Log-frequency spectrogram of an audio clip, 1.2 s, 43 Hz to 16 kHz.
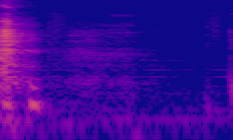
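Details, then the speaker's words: A 23-year-old woman with a bad cold that has affected her voice makes one short, sharp burst of air, a sneeze or small cough, followed by quiet room sound. "As you can hear, my voice is... She's had a rough time. And it's not because of my graduation party. It's because I have quite a bit bad... I have a bad cold."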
